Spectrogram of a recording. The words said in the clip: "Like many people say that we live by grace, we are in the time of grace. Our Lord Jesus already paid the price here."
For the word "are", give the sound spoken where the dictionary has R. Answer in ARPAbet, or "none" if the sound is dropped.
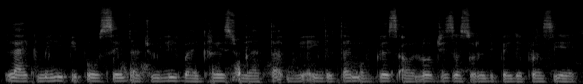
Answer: W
